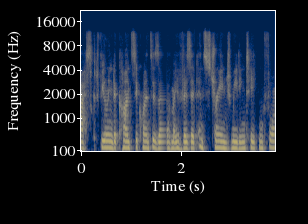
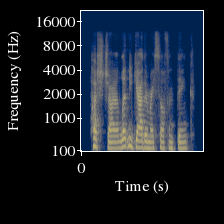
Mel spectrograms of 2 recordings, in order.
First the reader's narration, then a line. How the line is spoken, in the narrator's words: she replied in an unusually short tone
